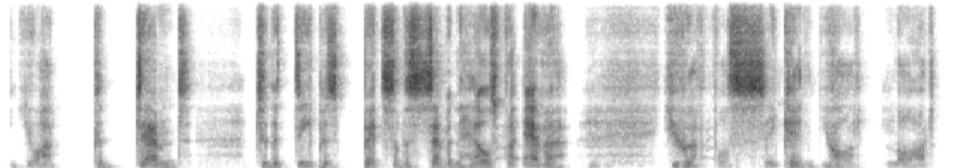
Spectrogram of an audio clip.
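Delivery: very high hiss through the teeth. Narrator voices the dying master speaking to his betrayer, hissing. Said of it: "he hisses through bloody teeth".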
